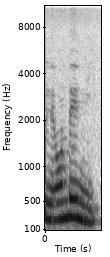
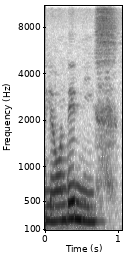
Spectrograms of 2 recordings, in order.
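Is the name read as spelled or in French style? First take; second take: French style; as spelled. First: The name is said with French pronunciation. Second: The name is read the way it is spelled. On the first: The speaker calls it right. "a pronúncia correta é Leon Denis" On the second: The speaker calls it wrong. "apesar de escrever Leon Denis"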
